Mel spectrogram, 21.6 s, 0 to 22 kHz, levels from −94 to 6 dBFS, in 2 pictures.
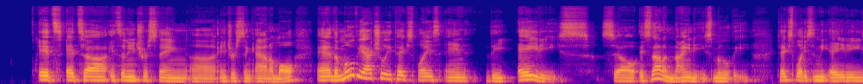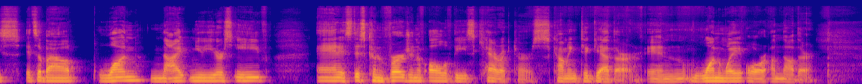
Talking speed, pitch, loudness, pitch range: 145 wpm, 110 Hz, -19 LUFS, 100-125 Hz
